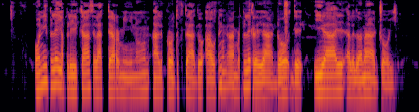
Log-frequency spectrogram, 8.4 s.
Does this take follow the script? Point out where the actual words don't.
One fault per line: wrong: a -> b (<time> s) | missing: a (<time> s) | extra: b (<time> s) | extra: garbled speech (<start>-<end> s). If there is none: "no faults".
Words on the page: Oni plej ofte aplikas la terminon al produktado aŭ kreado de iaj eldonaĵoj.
missing: ofte (1.2 s)
extra: garbled speech (4.4-5.0 s)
